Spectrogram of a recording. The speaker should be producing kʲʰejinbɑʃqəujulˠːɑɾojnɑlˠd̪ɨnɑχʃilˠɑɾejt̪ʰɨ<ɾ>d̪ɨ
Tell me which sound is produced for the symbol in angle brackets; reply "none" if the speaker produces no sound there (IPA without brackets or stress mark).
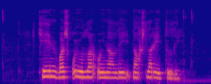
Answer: l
